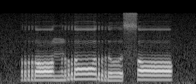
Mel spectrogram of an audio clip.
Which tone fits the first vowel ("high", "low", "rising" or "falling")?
low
